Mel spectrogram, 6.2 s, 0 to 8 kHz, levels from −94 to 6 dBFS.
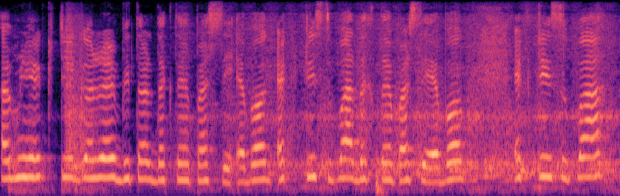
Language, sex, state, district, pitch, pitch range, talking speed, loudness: Bengali, female, Assam, Hailakandi, 265 Hz, 250-290 Hz, 145 wpm, -15 LUFS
